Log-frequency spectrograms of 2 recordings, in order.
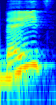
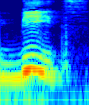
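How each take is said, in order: First: The vowel is an ay diphthong sound. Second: The vowel is a long ee sound. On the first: The speaker calls it right. "il est écrit comme un alphabet, consonne" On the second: The speaker calls it wrong. "c'est un voyelle long de la de de l'harakat euh, kasra"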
